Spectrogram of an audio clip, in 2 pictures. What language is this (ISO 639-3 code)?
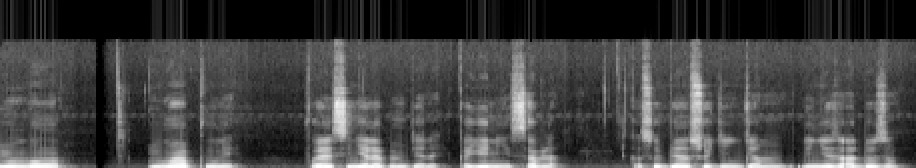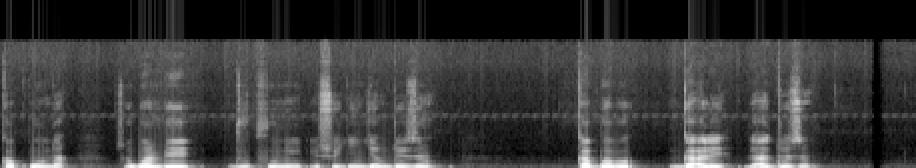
dag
